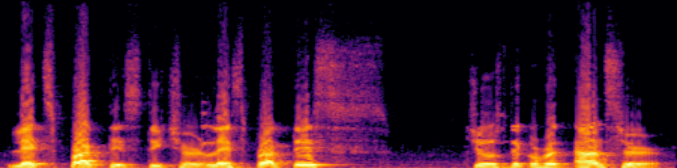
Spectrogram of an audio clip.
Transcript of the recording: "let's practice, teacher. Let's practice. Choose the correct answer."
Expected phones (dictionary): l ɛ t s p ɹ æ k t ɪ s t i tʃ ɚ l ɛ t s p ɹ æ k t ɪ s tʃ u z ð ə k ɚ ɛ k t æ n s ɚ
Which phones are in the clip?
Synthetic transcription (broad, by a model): l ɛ t s p ɹ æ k t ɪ s t i tʃ ɚ l ɛ t s p ɹ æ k t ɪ s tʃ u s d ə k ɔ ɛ t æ n s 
